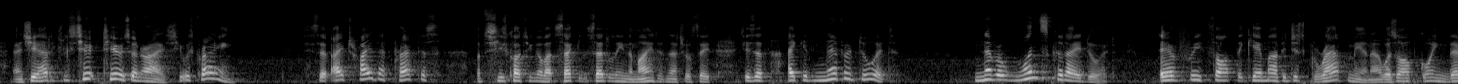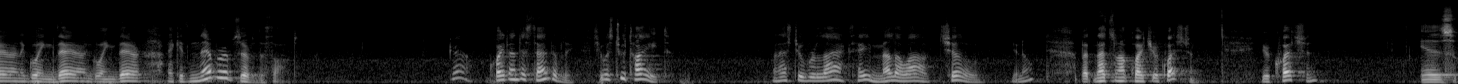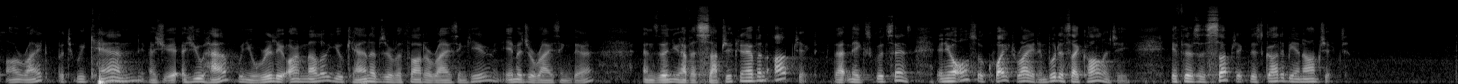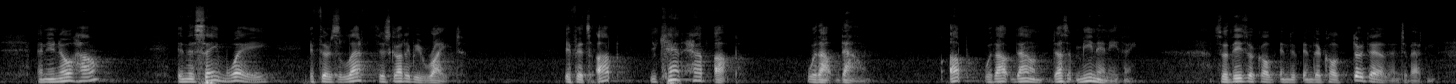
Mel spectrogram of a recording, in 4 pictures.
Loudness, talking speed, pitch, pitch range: -26 LUFS, 195 wpm, 145 Hz, 120-180 Hz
